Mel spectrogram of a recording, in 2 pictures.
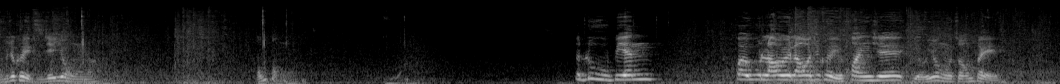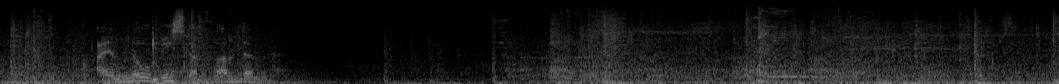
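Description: Weapons clash and spells burst in a video game.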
